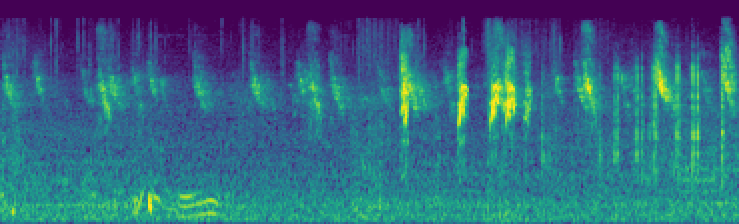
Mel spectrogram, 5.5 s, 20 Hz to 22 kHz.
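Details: On 13 May 2018, Eurasian tree sparrows with chicks chirp busily, with loud high clustered chirps in the second half, after a brief low dove coo near the start.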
